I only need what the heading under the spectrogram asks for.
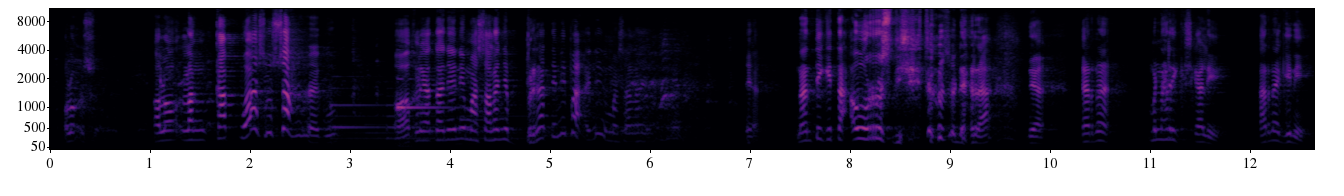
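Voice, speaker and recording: A man preaching a sermon at a church service, lively and joking, constantly throwing questions at the congregation. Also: high voice, fast. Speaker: pastor.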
